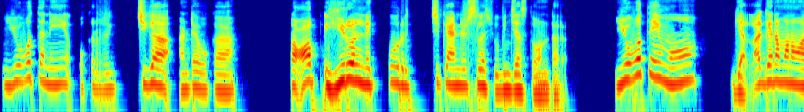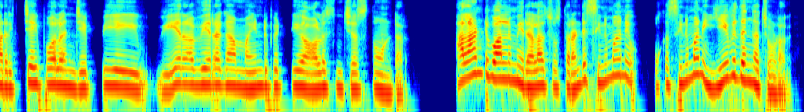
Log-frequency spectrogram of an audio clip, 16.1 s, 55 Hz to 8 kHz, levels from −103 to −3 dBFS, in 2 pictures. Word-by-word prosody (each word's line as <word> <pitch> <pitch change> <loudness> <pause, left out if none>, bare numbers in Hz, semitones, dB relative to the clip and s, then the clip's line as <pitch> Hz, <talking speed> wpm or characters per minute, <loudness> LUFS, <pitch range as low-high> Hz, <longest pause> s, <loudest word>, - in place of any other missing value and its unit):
యువతని 225 -4 -5 0.2
ఒక - - -31 0.2
రిచ్చ్‌గా 180 +5 -1 0.2
అంటే 160 +2 -6
ఒక 150 0 -12 0.8
టాప్ 225 0 +4
హీరోలని 225 -1 +6
ఎక్కువ 200 +2 -10
రిచ్చ్ 190 - -9
క్యాండిడేట్స్‌లా 185 -1 +1
చూపించేస్తూ 150 - -3
ఉంటారు. - - -8 0.6
యువతేమో 250 -6 +2 0.6
ఎలాగైనా 220 +10 +1
మనం 205 -2 +3
ఆ - - +6
రిచ్ 165 +6 -6
అయిపోవాలని 185 -3 +1
చెప్పి, 175 +3 -4 0.5
వీర 185 +7 0 0.2
వీరగా 190 -1 +1
మైండ్ 170 +2 0
పెట్టి 175 0 -5 0.2
ఆలోచించేస్తూ 160 -1 -3
ఉంటారు. 130 -1 -6 0.5
అలాంటి 280 +4 +6
వాళ్ళని 245 -1 +6
మీరెలా 180 -1 +3
చూస్తారు? 165 -2 -3
అంటే 230 - -1
సినిమాని, 260 +5 -2 0.3
ఒక 195 - -10
సినిమాని 240 +4 +1 0.2
ఏ - - +4
విధంగా 235 -8 +3
చూడాలి? 135 -1 -3
190 Hz, 135 wpm, -23 LUFS, 165-225 Hz, 0.8 s, హీరోలని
